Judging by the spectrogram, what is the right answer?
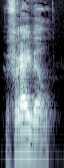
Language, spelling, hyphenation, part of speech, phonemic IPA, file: Dutch, vrijwel, vrij‧wel, adverb, /ˈvrɛi̯.ʋɛl/, Nl-vrijwel.ogg
- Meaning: almost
